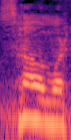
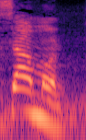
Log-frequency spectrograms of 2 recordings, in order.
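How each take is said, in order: First: The l sound is pronounced in the word. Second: The l sound is left out entirely. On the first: The speaker calls it wrong. "It's not salmon" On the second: The speaker calls it right. "with silent L"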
